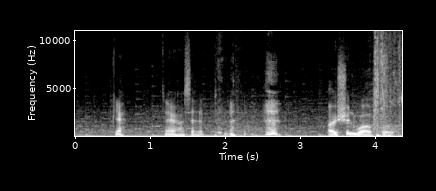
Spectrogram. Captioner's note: laughs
